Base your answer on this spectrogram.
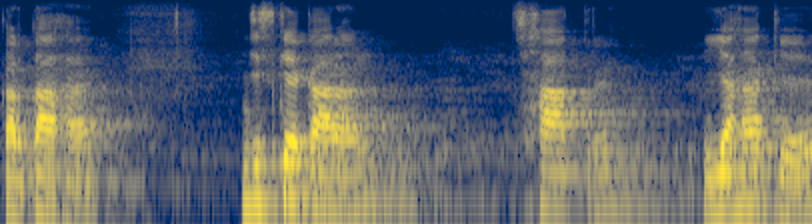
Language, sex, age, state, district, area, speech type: Hindi, male, 30-45, Bihar, Samastipur, rural, spontaneous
